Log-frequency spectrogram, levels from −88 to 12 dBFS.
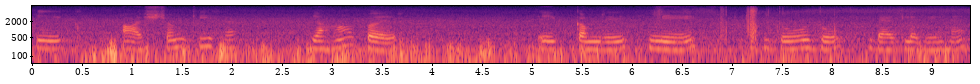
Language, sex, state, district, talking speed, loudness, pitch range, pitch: Hindi, female, Punjab, Pathankot, 90 wpm, -20 LUFS, 175-190 Hz, 185 Hz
